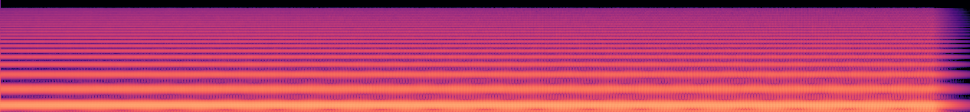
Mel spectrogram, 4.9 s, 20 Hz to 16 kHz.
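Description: Sustained tone from a PG-8X synth emulating the Roland JX-8P, steady and rich in harmonics with a strong low fundamental, holding evenly for nearly five seconds before fading away sharply, with no voice present.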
